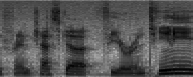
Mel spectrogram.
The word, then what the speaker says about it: Francesca Fiorentini: if you missed parts of the show again francesca fiorentini yes i said it right and by the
